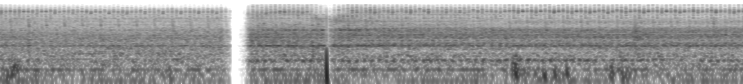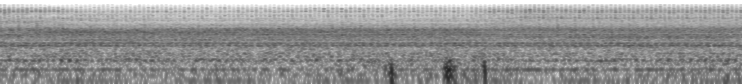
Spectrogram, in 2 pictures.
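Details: Idling car engine with a light, fast ticking over the steady hum, typical of valve lifter (tappet) noise; cause suspected, not confirmed.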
